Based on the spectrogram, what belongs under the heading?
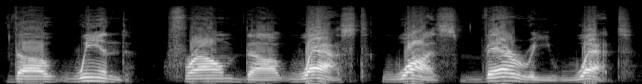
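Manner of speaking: loud, very slow "The wind from the west was very wet"; sentence practice. Shown as a demonstration. Teacher leading practice of a sentence, loud slow word-by-word demonstration. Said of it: "练习一个句子".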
